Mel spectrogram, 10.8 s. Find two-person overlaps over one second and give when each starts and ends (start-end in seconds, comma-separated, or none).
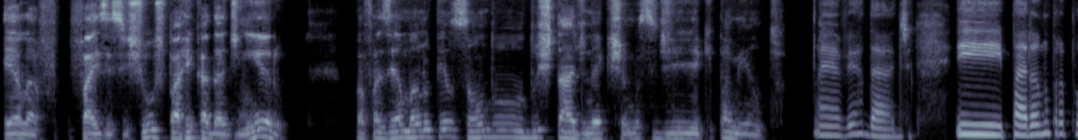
none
